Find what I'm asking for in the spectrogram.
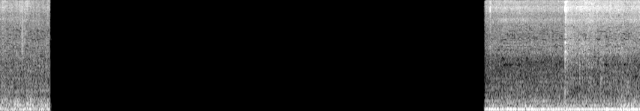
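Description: A ribeye steak sears in a cast iron pan with a steady sizzle at the start and end, separated by a long stretch of complete silence.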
